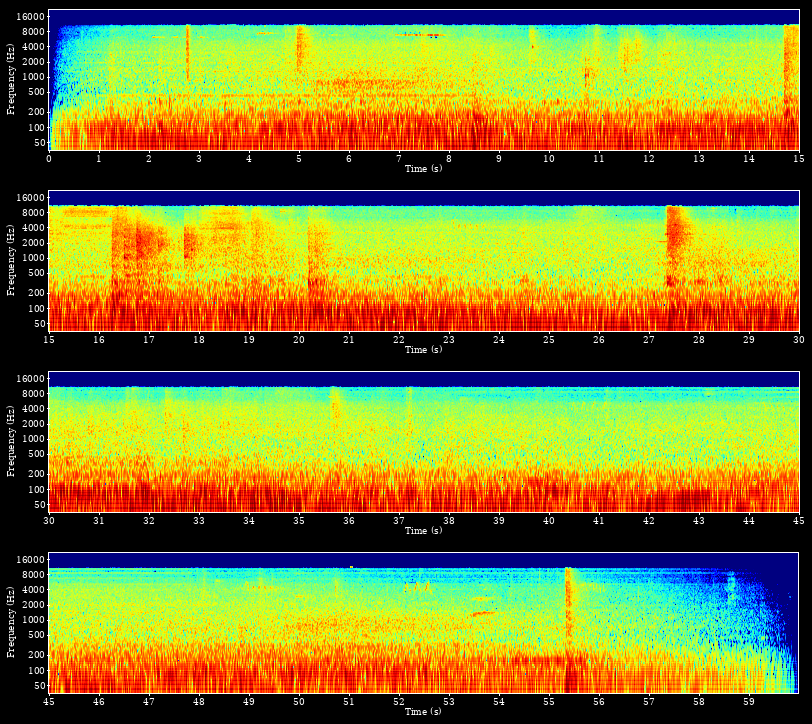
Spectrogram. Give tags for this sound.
garbage
dumpster

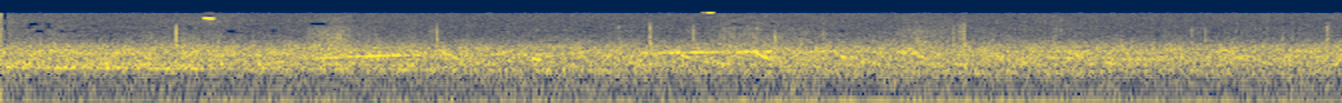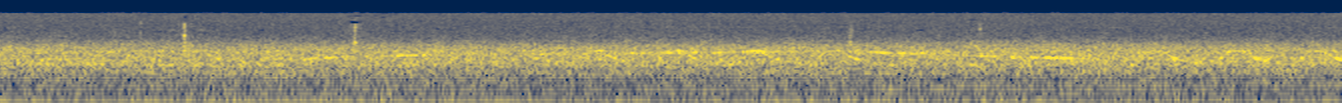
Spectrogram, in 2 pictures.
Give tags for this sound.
field-recording
hydrophone

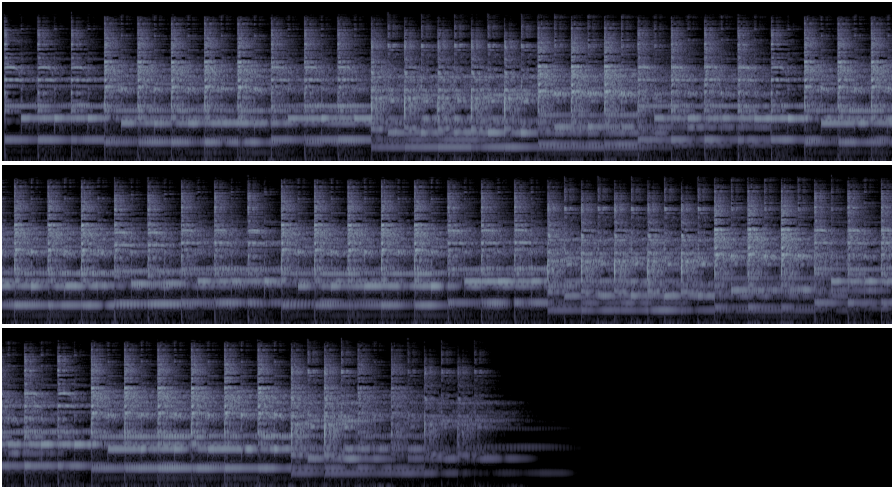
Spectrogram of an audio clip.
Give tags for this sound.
arp
arpeggiate
bell
ethnic
exotic
full
Indonesian
percussion
rhythmic
sample

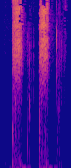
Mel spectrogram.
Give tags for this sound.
can
spray
spraying

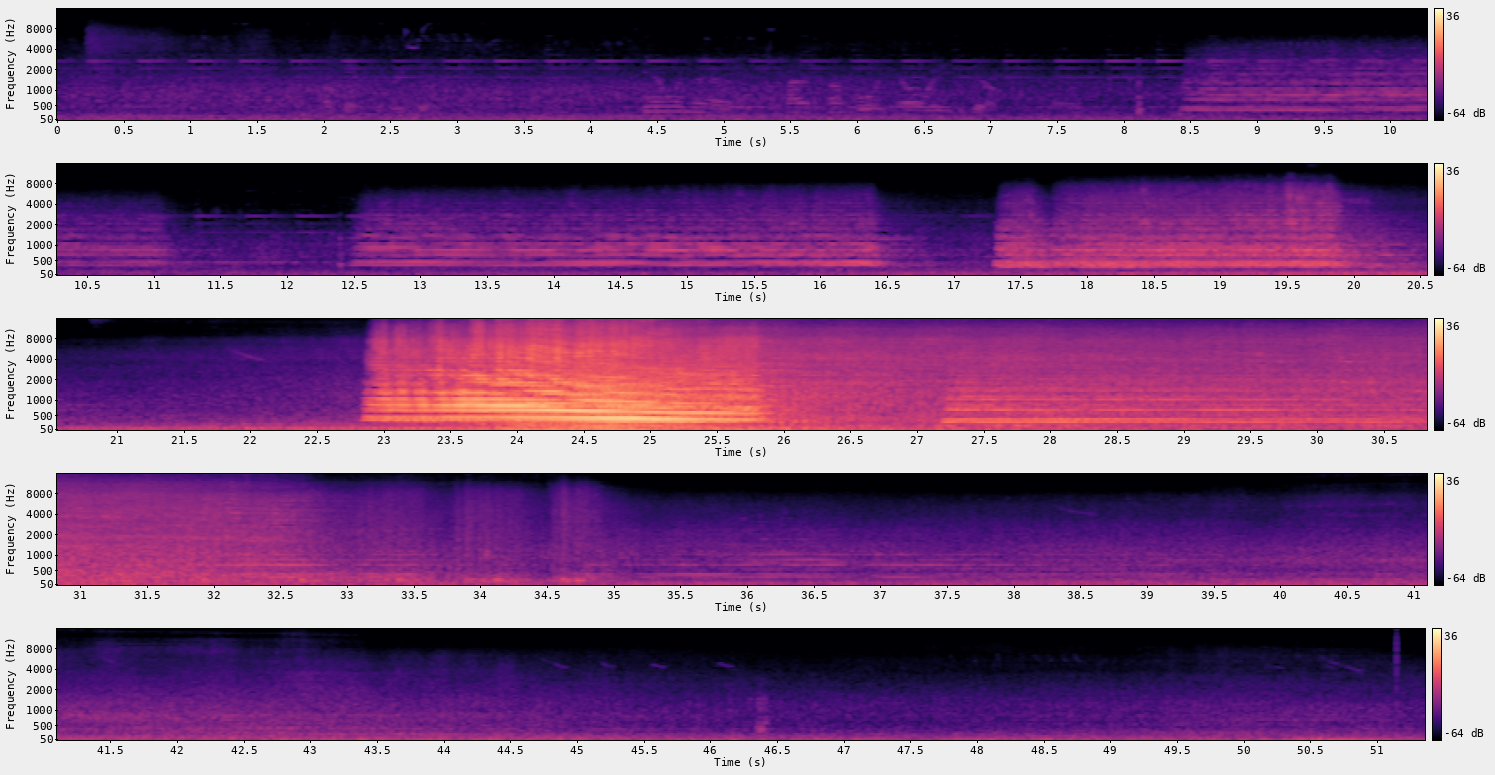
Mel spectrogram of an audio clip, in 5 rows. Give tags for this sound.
0159
2011
25
california
il
may
montgomery
pm
zephyr

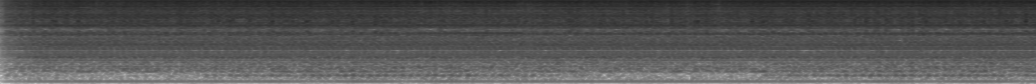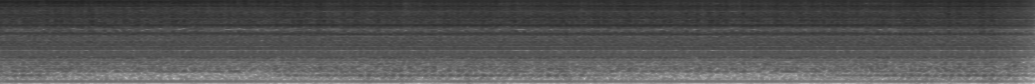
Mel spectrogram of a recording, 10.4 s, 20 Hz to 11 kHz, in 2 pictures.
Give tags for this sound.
dill
machine
UPF-CS12
wall

